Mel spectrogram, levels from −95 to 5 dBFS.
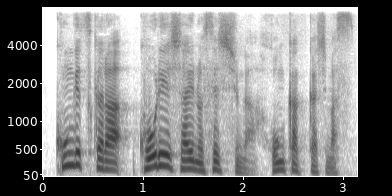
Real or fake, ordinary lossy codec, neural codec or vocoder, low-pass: real; none; none; 7.2 kHz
